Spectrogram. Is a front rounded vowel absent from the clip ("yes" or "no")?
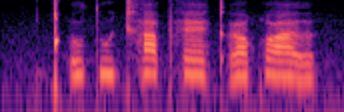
no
